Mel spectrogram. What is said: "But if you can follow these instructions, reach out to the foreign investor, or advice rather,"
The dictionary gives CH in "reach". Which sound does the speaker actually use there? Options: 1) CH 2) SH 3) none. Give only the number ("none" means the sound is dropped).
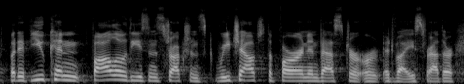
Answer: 1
